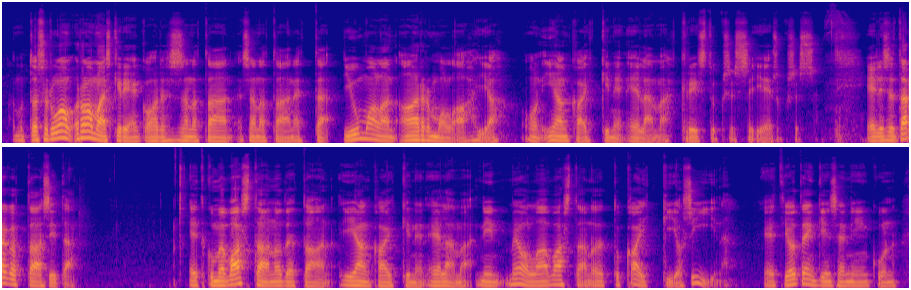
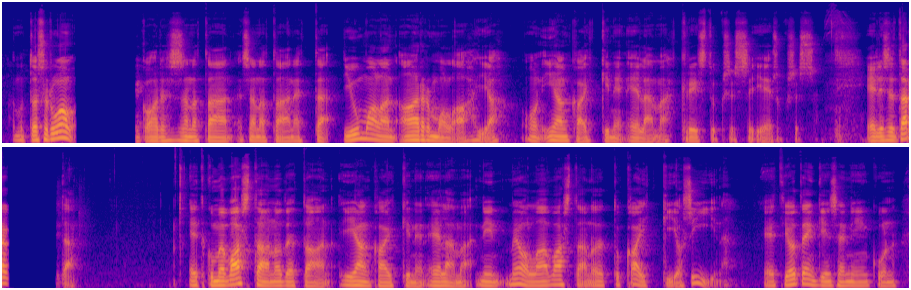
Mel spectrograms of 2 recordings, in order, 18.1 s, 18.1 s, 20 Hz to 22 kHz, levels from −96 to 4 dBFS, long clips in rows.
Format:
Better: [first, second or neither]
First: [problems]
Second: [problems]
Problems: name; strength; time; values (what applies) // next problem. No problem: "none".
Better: first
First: none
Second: audio cutting out; at 0.5 s for 0.5 s and at 9 s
